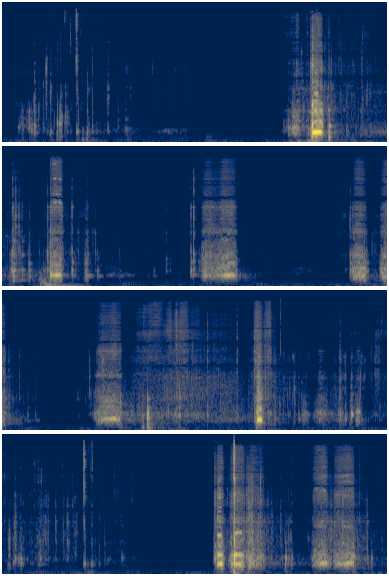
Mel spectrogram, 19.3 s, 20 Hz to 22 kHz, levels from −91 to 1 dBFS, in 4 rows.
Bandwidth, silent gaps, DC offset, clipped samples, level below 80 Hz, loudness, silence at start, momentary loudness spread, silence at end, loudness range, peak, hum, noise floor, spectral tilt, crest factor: 16 kHz; none; under 0.1%; under 0.1%; -58 dBFS; -18 LUFS; 3.65 s; 32 LU; 0.4 s; 21 LU; 0 dBFS; none; -85 dBFS; -4.5 dB/octave; 26 dB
